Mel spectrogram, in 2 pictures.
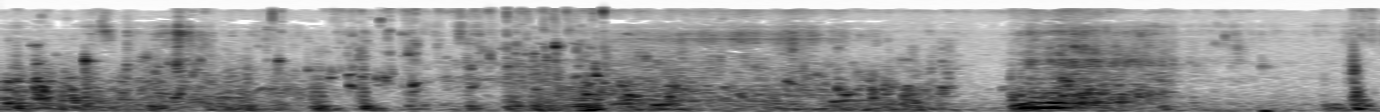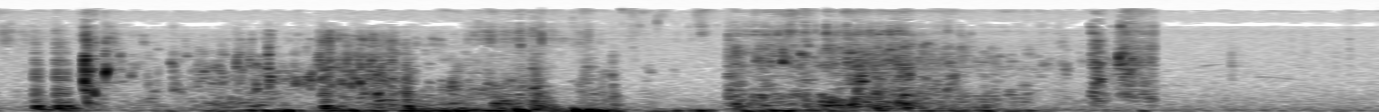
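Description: Canoe paddling in calm lake water: swells of splashing and trickling every couple of seconds as the paddle dips and water runs off it. The paddling stops near the end.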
